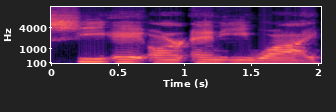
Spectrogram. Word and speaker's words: Kearney: and change the name so it's c a r n e y, which is how you'd pronounce Carney.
